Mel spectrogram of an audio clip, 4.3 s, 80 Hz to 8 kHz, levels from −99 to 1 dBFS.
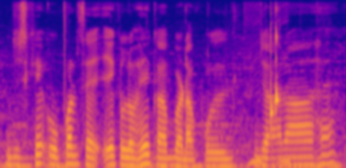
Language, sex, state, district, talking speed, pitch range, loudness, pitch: Hindi, male, Uttar Pradesh, Saharanpur, 150 wpm, 125-145 Hz, -23 LUFS, 135 Hz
